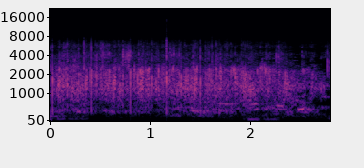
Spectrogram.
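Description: Audience at an Alhamra arts council musical award show applauding a performer, a dense steady wash of clapping hands filling the room for a few seconds without pause.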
